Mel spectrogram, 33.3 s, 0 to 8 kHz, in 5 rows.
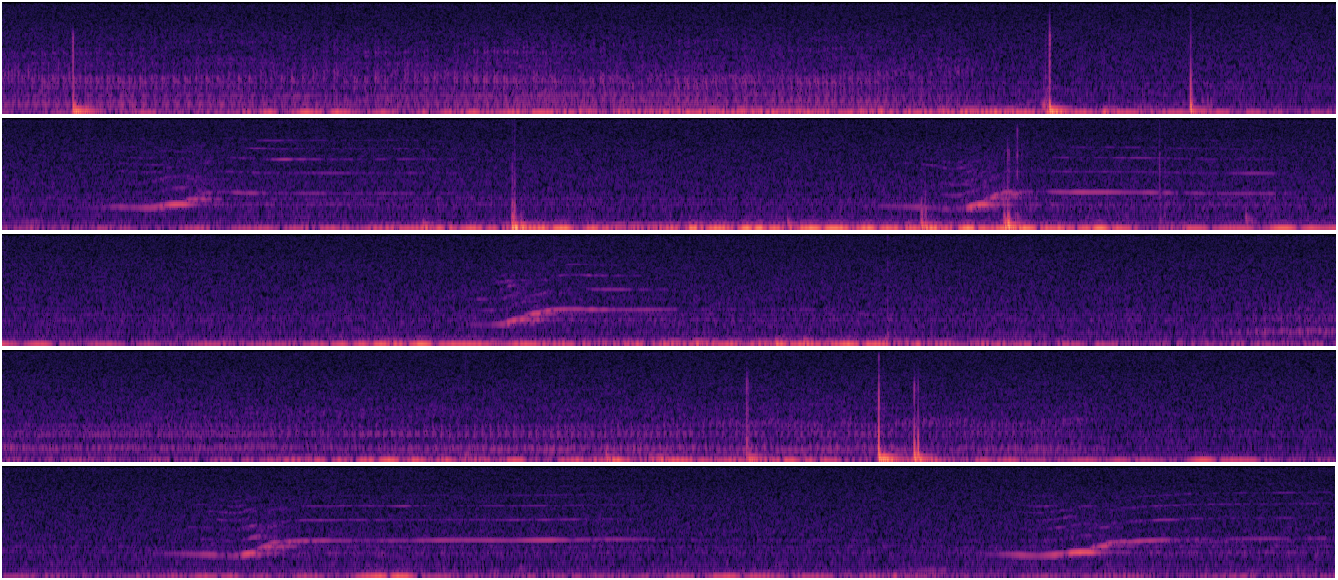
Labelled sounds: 7.4	8.5	humpback whale, 0.83 to 3.7 kHz
11.2	13.1	humpback whale, 0.80 to 2.9 kHz
15.9	16.7	humpback whale, 0.80 to 3.7 kHz
27.7	29.6	humpback whale, 0.80 to 3.9 kHz
32.1	33.3	humpback whale, 0.80 to 4.1 kHz

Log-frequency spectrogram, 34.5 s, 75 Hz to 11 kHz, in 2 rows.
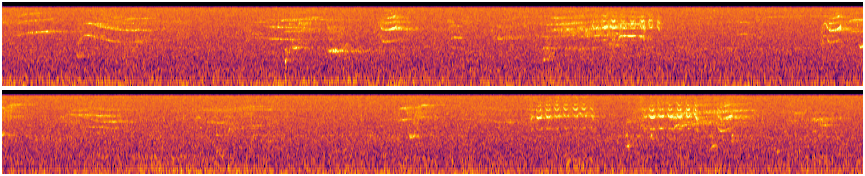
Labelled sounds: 0.3	1.2	killer whale, northern resident, 1.5 to 5.6 kHz
1.6	3.0	killer whale, northern resident, 0.99 to 4.2 kHz
5.0	6.4	killer whale, northern resident, 1.2 to 4.4 kHz
7.6	8.0	killer whale, northern resident, 0.96 to 4.8 kHz
9.0	9.2	killer whale, northern resident, 1.2 to 1.4 kHz
11.0	11.6	killer whale, northern resident, 2.0 to 4.4 kHz
12.0	12.8	killer whale, northern resident, 1.1 to 3.0 kHz
16.5	17.3	killer whale, northern resident, 0.96 to 4.7 kHz
19.1	19.5	killer whale, northern resident, 1.6 to 2.5 kHz
25.2	25.9	killer whale, northern resident, 3.4 to 4.5 kHz
27.8	28.1	killer whale, northern resident, 1.9 to 2.5 kHz
30.1	31.9	killer whale, northern resident, 0.90 to 4.7 kHz

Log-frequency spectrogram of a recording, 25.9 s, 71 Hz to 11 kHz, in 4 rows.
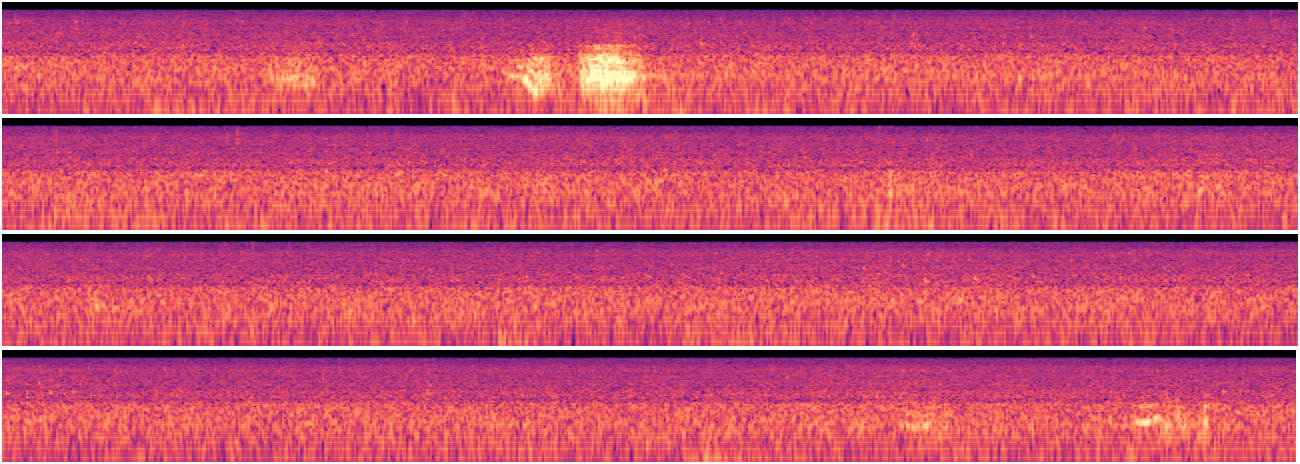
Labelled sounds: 2.9	3.2	croaking sound likely from a nearby submerged object, 1.3 to 1.6 kHz

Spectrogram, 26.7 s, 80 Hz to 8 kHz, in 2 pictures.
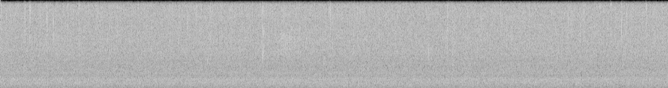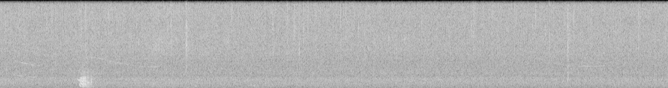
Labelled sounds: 14.8	15.1	croaking sound likely from a nearby submerged object, 0.78 to 1.1 kHz
16.3	16.6	killer whale, northern resident, A clan, AA subclan, A04 pod, 1.9 to 2.1 kHz
24.9	25.2	killer whale, northern resident, A clan, AA subclan, A04 pod, 2.0 to 2.1 kHz

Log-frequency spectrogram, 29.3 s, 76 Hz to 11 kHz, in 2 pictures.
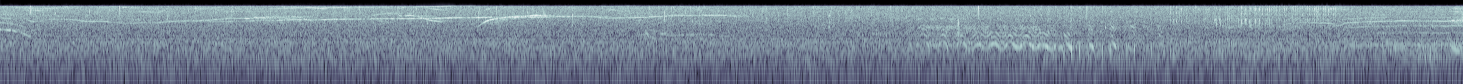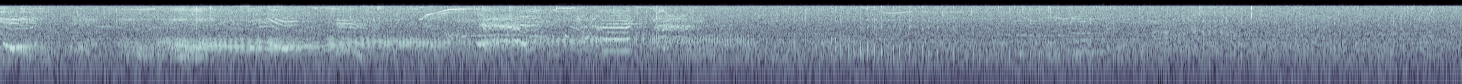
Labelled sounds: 1.4	2.2	killer whale, Bigg's (transient), 5.1 to 6.9 kHz
2.5	7.4	killer whale, Bigg's (transient), 1.3 to 7.9 kHz
9.2	10.2	killer whale, Bigg's (transient), 0.78 to 2.4 kHz
13.0	15.0	killer whale, Bigg's (transient), 1.9 to 5.7 kHz
15.8	17.0	killer whale, Bigg's (transient), 0.78 to 6.6 kHz
17.4	18.3	killer whale, Bigg's (transient), 2.1 to 3.7 kHz
18.9	20.0	killer whale, Bigg's (transient), 1.2 to 6.6 kHz
20.5	21.1	killer whale, Bigg's (transient), 1.0 to 6.0 kHz
23.5	24.1	killer whale, Bigg's (transient), 4.9 to 5.6 kHz

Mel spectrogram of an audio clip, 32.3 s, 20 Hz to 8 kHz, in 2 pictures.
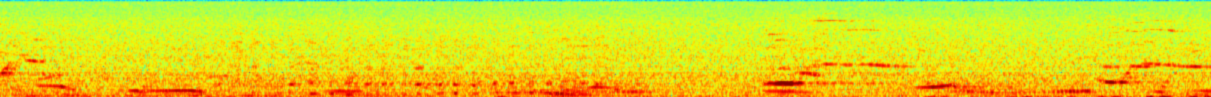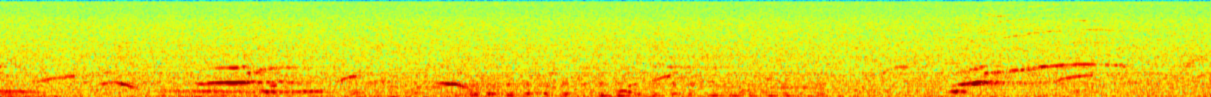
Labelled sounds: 0.0	0.6	humpback whale, 0.80 to 1.4 kHz
10.6	11.9	humpback whale, 0.80 to 4.2 kHz
15.0	16.0	humpback whale, 0.80 to 4.2 kHz
19.0	19.7	humpback whale, 0.80 to 0.99 kHz
28.0	30.9	humpback whale, 0.80 to 6.8 kHz

